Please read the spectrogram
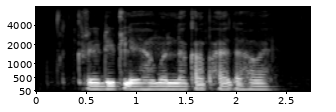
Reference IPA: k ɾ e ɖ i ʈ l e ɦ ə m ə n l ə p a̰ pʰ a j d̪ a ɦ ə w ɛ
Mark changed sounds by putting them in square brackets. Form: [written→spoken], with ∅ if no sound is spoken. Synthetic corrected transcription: k ɾ e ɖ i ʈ l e ɦ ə m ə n l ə [p→k] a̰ pʰ a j d̪ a ɦ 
